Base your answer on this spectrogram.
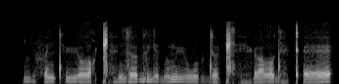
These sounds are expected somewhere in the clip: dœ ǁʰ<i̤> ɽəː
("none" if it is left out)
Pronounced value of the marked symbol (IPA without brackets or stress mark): e̤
